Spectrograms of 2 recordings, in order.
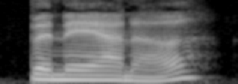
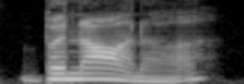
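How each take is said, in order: First: It is said with an American pronunciation. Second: It is said with an Australian pronunciation. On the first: "the pronunciation of banana" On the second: "which was banana"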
